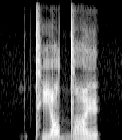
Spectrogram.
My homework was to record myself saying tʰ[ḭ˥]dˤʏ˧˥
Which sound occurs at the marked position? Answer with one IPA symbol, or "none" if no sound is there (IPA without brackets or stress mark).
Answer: ḭ˥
